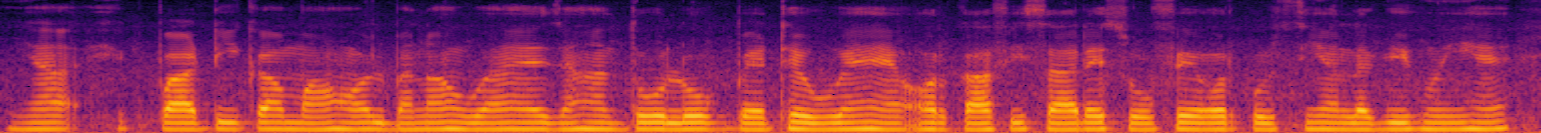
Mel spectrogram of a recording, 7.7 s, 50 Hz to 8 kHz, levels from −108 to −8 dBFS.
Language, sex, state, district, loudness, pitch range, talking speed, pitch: Hindi, male, Uttar Pradesh, Jalaun, -27 LUFS, 140-145 Hz, 185 wpm, 145 Hz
